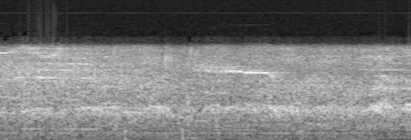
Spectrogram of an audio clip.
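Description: A stadium crowd applauds and roars in a steady, dense wash of clapping and cheering at a UEFA Cup group-stage football match between Sparta Prague and Spartak Moscow, loud and continuous throughout.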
